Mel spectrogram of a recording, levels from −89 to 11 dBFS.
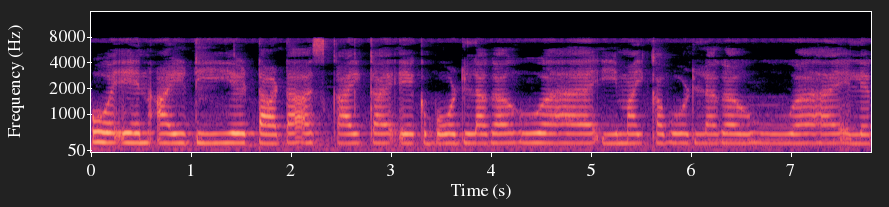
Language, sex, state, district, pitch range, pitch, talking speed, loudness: Hindi, male, Bihar, Jahanabad, 240-245 Hz, 245 Hz, 130 wpm, -15 LUFS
